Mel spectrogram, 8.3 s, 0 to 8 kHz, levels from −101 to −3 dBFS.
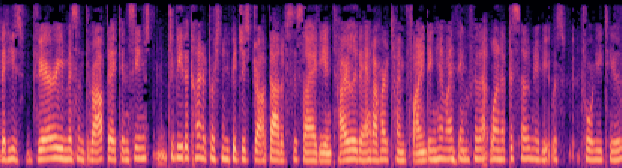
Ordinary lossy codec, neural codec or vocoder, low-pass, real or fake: MP3, 32 kbps; codec, 16 kHz, 4 kbps, FreqCodec, smaller model; 7.2 kHz; fake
